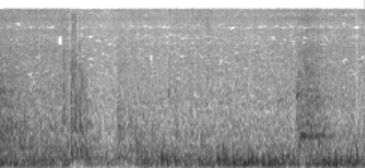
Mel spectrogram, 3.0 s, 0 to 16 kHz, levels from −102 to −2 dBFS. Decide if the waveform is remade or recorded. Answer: recorded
